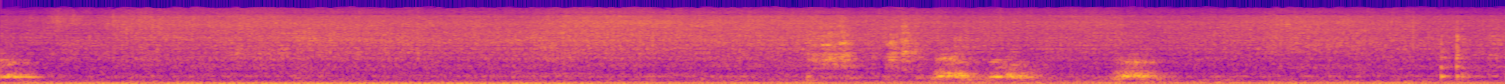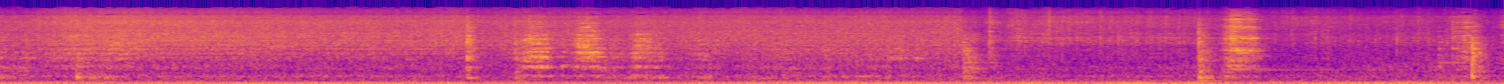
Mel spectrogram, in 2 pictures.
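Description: Food sizzles steadily on a hot griddle.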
